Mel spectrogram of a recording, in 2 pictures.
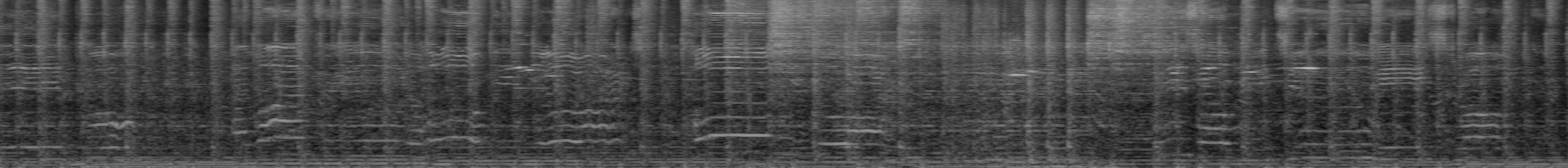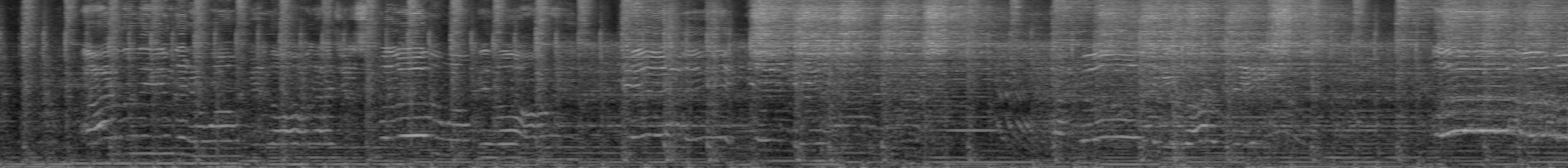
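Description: Live rock band playing: a male lead vocal sung over electric guitars, bass and a steady rock drumbeat, loud and recorded from among the crowd.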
